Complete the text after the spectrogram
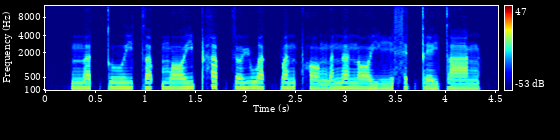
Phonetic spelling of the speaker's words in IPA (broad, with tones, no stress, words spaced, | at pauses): n̪ɐ˨t̚ t̪uː˨jt̪ɐ˨p̚ mɔː˨˥jpʰɐ˥p̚t̪ɵ˨˥ɥ wɐ˧k̚ pɐ˧npʰɔː˨˩ŋɐ˥n ɐ˨˧nɔː˨j iː˨˥ sɪ˧k̚t̪e˨˧jt̪aː˧ŋ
